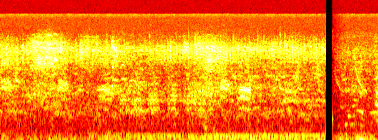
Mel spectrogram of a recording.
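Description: Faint bird calls, a few short chirps scattered through, over a quiet steady outdoor hiss and low rumble. The sound drops out briefly near the end.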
